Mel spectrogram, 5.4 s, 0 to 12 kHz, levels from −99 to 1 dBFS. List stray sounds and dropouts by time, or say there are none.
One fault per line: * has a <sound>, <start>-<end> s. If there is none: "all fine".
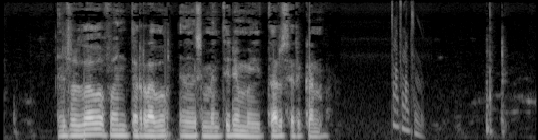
* has a chirp, 3.9-4.3 s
